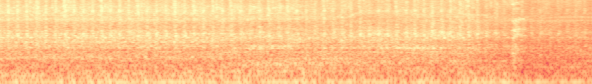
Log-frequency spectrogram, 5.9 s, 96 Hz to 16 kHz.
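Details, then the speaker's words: 1956 Chevy small block V8 previously run out of oil; knock began after shutdown and restart, not heard while driving; steady idle with a rough, uneven knock two to three times a second, owner suspects rod knock or a spun bearing. "Oh, this sound doesn't sound good. Dang it. So that started yesterday after I got home and shut the car off, turned it back on. It was just making this noise."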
